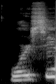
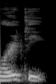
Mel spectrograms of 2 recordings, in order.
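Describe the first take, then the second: First: The middle consonant sounds like an s. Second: The middle consonant sounds like a soft th. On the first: The speaker calls it wrong. "월시 아니래요" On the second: The speaker calls it right. "worthy가 좀 더 맞는 발음이라고 하시더라고요"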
